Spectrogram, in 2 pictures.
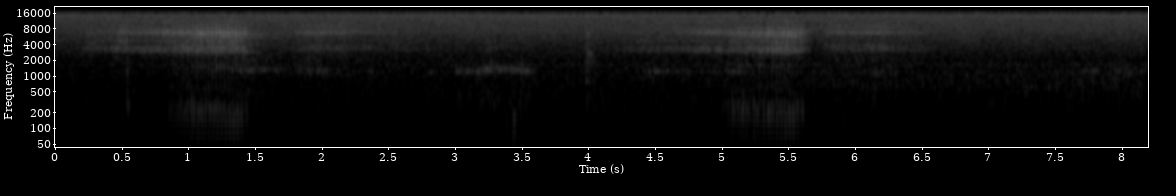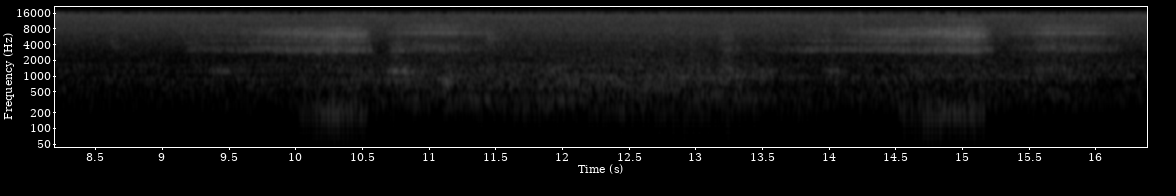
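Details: Tyson, a British Bulldog dozing indoors, snores in four short low grunting bursts spaced about four to five seconds apart, with quiet breathing in between.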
